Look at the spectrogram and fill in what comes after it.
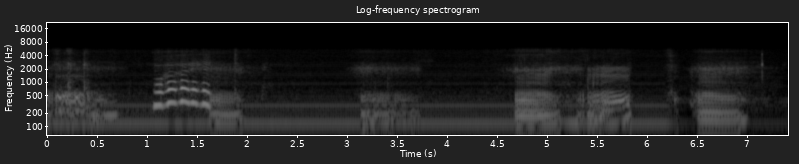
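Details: Indoors, a 125-pound two-year-old Doberman Pinscher named Alyuss grunts and whines as puppy Nerria, nearly four months old, annoys him: a quavering whine, then several gruff low grunts in separate bursts, mains hum underneath.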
